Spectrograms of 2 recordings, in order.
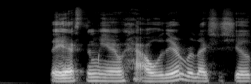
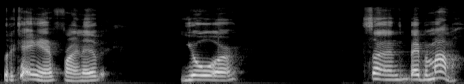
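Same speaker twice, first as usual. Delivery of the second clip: usual speaking voice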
